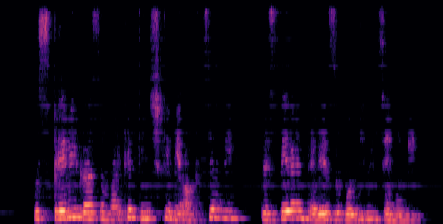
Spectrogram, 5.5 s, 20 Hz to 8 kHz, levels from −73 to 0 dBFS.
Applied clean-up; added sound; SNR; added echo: neural mask model DeepFilterNet 3.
